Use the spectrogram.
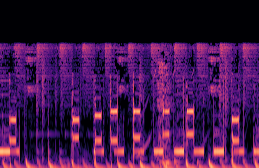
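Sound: telephone keypad dialing tones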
